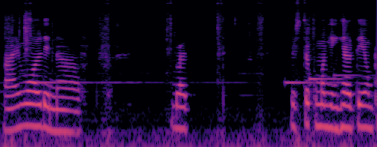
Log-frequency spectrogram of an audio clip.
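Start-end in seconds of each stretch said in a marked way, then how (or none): none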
